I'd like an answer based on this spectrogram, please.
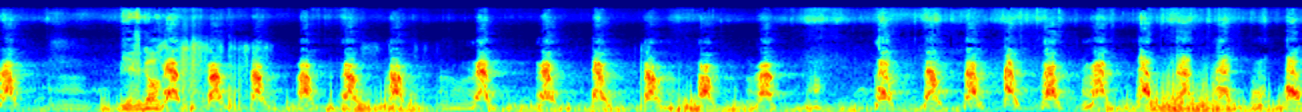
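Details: Wire-haired dachshund meeting a live wild boar for the first time, barking rapidly and repeatedly in a long, steady series, with a man's voice calling the dog at the start and end.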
